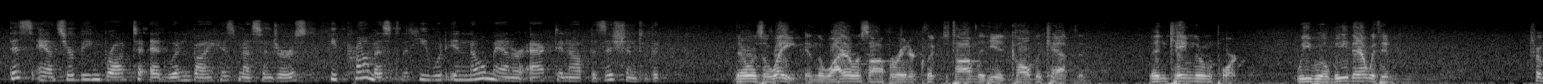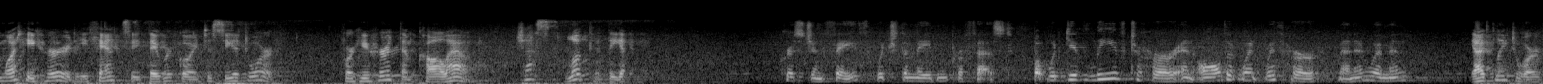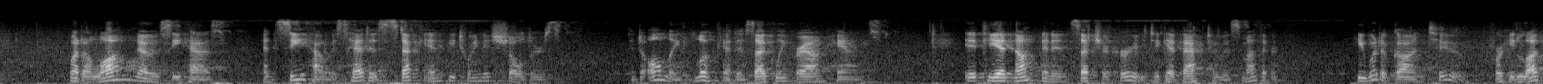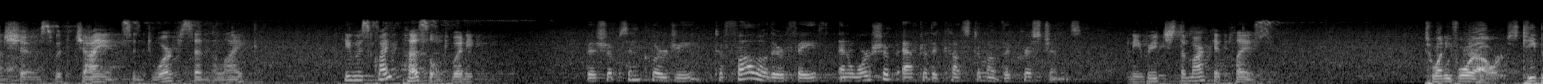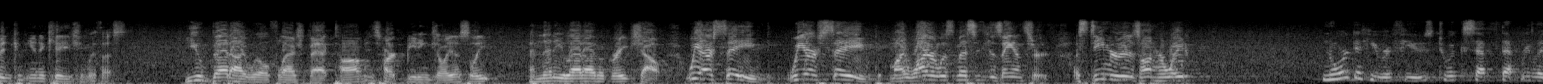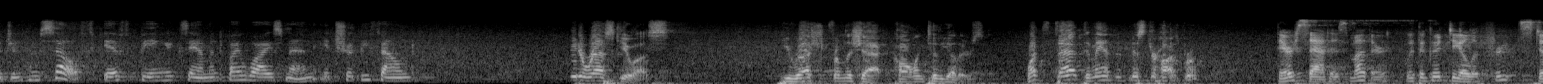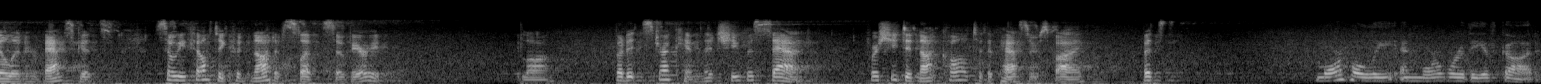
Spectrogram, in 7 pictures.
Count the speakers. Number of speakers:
three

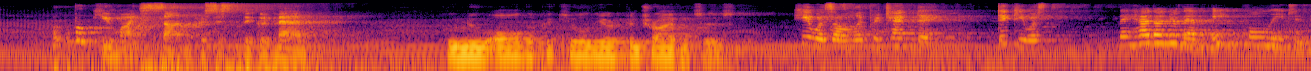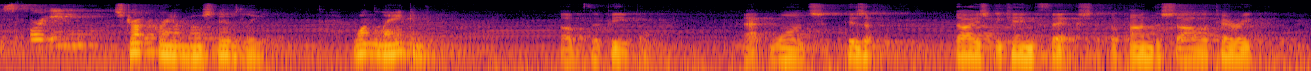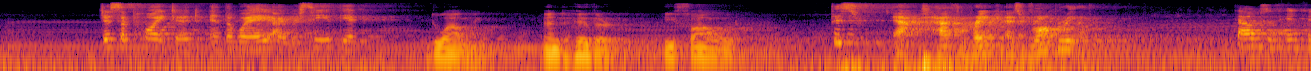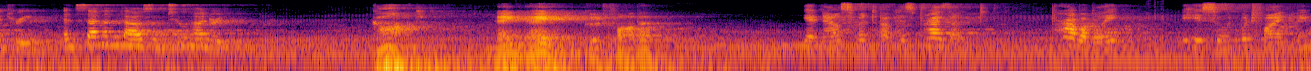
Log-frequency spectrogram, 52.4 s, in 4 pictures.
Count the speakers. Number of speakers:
five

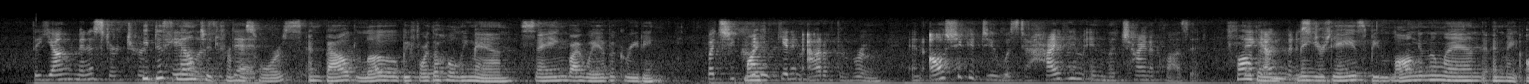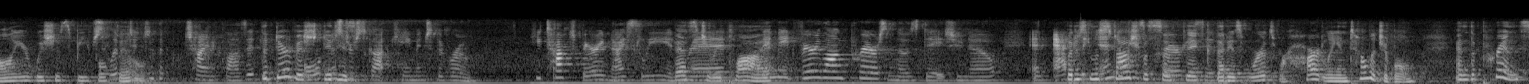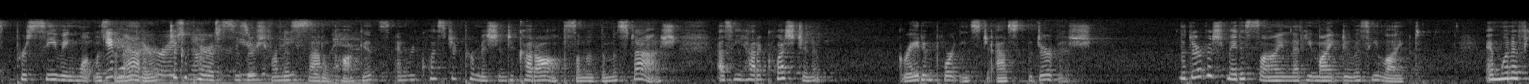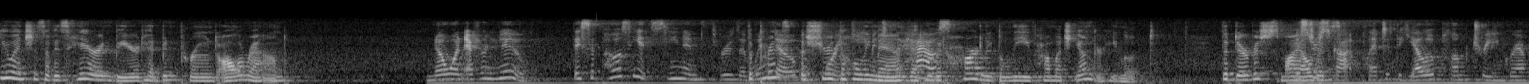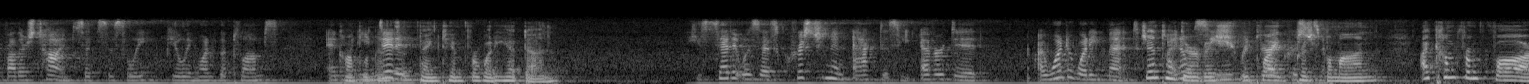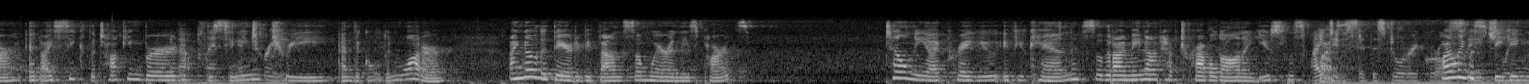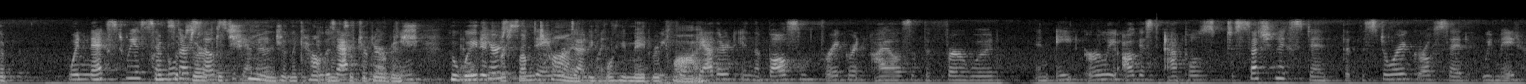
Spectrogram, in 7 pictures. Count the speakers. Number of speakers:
two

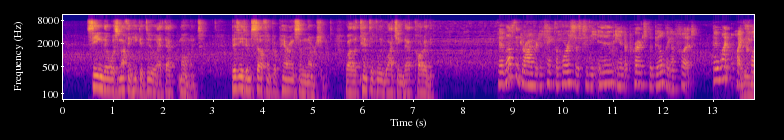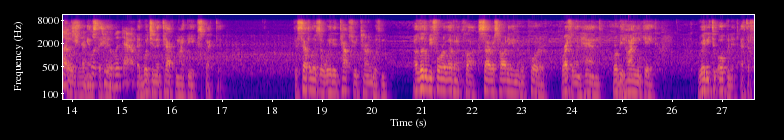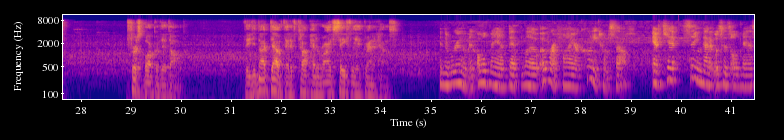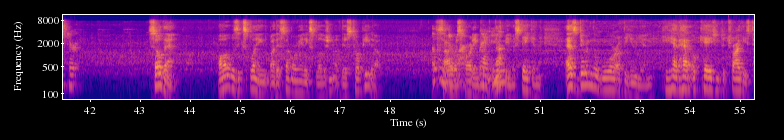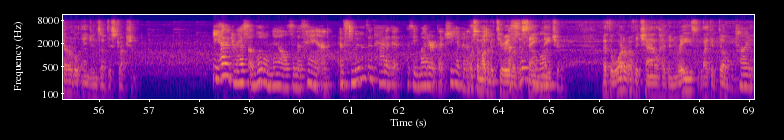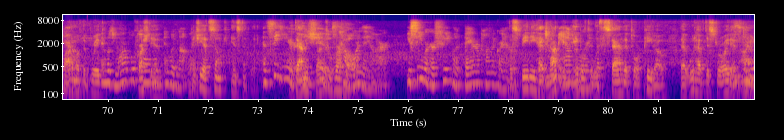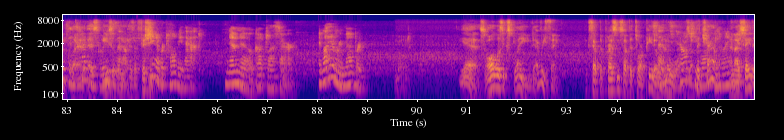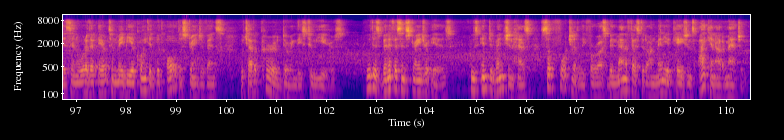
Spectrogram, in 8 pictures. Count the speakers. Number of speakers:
two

